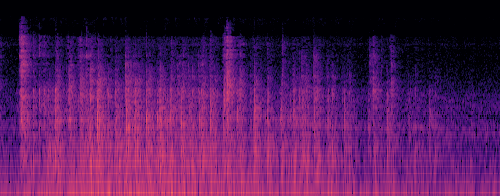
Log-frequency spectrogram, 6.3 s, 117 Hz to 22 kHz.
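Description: Rapid mechanical clicking and rattling from the cord-and-scale rig of a tillering tree as the string of a heavy 85 lb horn-and-sinew Turkish bow is pulled down to draw it. The clicking thins out over the last second or two.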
